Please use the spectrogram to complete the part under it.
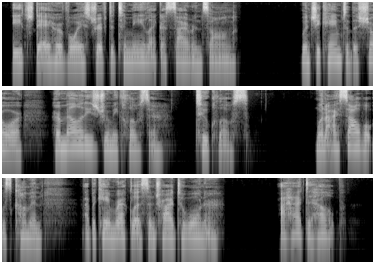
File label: Narration Sample; The Fourth Law of Kanaloa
